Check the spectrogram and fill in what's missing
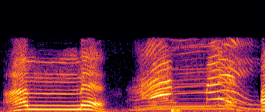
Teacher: ميم شدة وفتحة. ميم شدة وفتحة. بغنة حركتين · Term: الغنة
